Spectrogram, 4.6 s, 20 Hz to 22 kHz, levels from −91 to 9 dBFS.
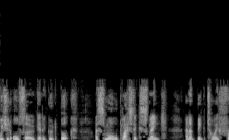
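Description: Throughout, nothing sounds above 9.5 kHz, and smeared, watery artefacts stack together. This likely comes from transcoding between lossy codecs, possibly MP3, then Vorbis, then Opus.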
